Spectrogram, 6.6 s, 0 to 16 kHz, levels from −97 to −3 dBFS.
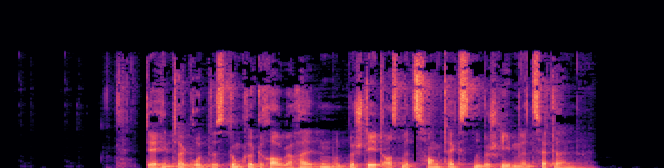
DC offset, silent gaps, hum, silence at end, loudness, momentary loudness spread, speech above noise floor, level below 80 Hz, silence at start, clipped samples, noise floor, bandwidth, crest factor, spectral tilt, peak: under 0.1%; none; none; 0.75 s; -22 LUFS; 7 LU; 58 dB; -50 dBFS; 1.15 s; under 0.1%; -80 dBFS; 11.5 kHz; 22 dB; -4 dB/octave; -2 dBFS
